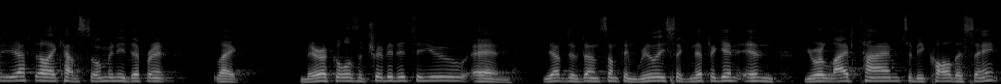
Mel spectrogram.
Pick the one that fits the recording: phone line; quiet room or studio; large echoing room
large echoing room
